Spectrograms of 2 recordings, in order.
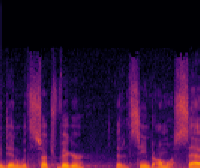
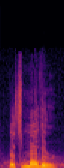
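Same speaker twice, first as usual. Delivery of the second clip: high, loud joyful call; excited cry; 12 semitones higher, 9 dB louder than usual. A narrator's reading. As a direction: shout it out gladly. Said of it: "Dickon said again".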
